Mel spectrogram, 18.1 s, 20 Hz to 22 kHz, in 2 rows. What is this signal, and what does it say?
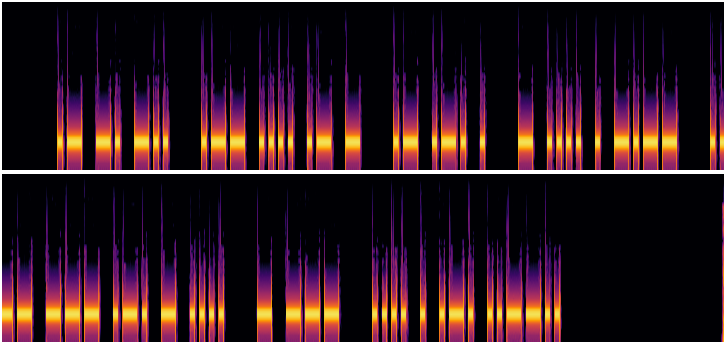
Morse code, heard as a keyed tone, about 20 wpm, 700 Hz. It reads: AND WHAT ARE THEY WORTH TO HER?
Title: Sentences from Top 800 Words 20wpm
